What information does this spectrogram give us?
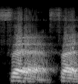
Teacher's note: Dari ujung gigi siri atas sama perut bibir bawah akan keluar huruf fa.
